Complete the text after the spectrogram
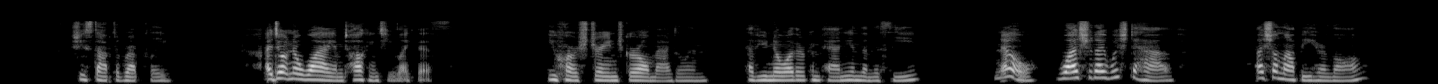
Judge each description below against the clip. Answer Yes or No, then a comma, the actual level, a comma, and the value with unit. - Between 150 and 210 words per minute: Yes, average, 170 wpm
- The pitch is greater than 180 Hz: Yes, high, 190 Hz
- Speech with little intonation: No, average, 3.5 semitones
